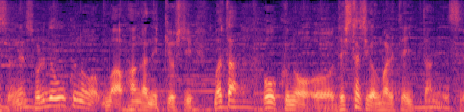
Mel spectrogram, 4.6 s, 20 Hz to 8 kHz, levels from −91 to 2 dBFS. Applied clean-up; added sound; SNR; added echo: none; none; none; none.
